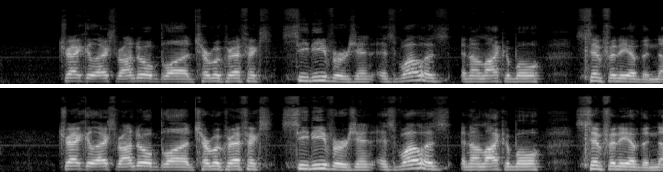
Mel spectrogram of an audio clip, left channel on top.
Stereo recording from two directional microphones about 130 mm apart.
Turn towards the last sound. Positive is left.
turn(degrees=-40)  # may be behind; listen again after turning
